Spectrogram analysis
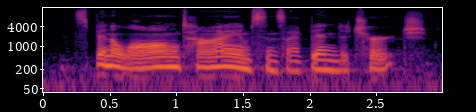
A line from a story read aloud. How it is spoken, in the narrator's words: he quietly said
